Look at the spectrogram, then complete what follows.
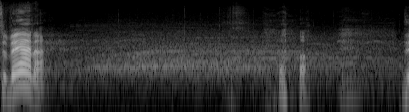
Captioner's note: cheers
